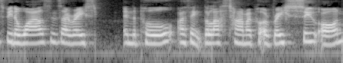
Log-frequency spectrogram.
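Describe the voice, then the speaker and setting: This is a woman speaking with an English accent. Her pitch is fairly high. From Scotland. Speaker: competitive swimmer and vlogger. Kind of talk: casual vlog talk to camera.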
